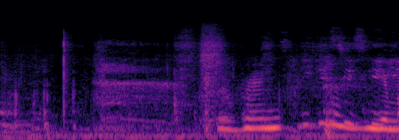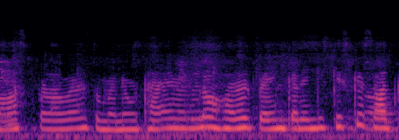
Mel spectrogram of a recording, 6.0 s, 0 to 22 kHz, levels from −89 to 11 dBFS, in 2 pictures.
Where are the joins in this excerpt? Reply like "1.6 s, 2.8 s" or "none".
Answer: none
